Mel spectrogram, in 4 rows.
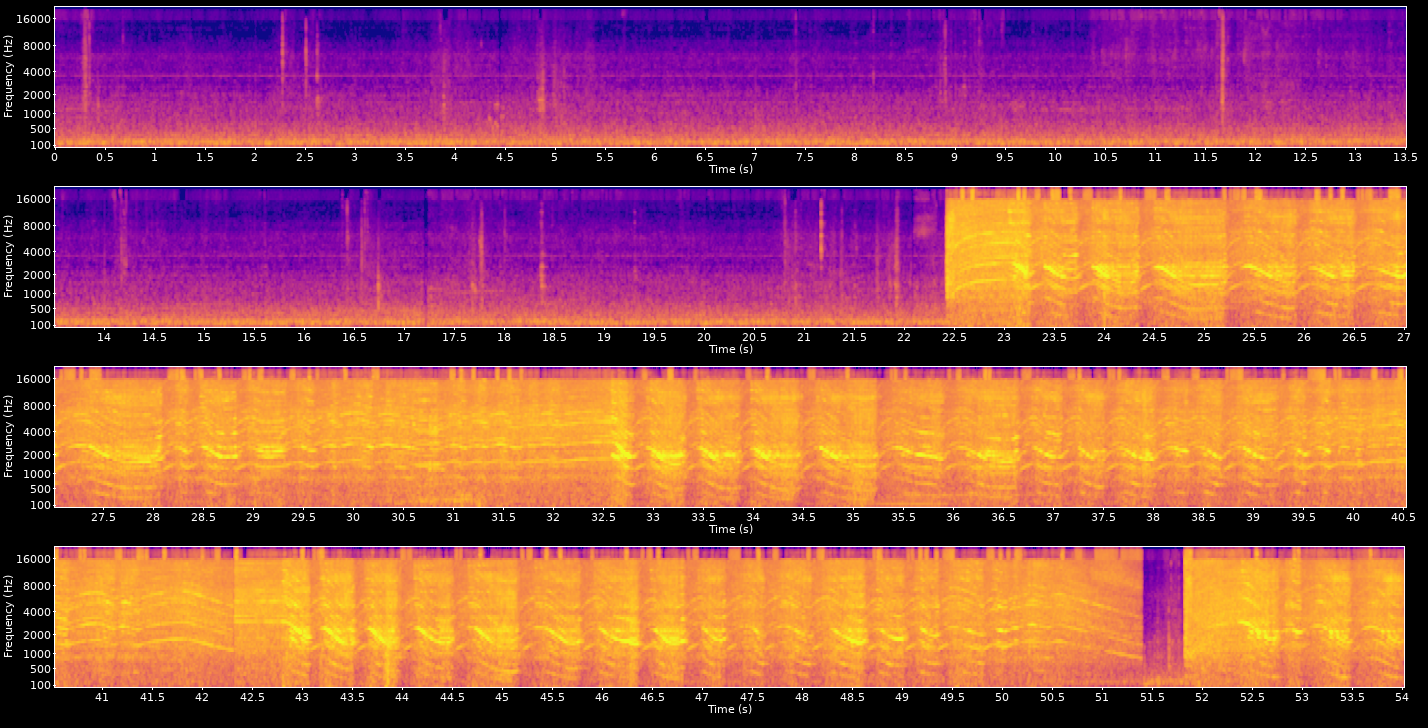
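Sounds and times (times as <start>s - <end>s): lathe tool scraping wood: 22.4s - 54.0s.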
